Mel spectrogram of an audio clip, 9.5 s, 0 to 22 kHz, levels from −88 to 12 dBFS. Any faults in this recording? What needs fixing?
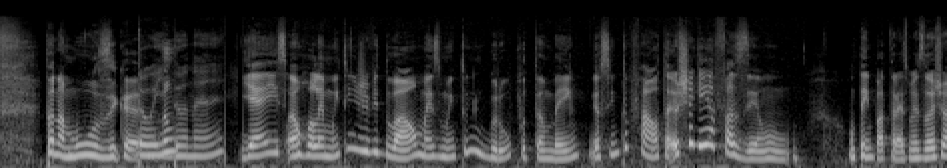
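Nothing to fix: no faults found anywhere in this speech recording.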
